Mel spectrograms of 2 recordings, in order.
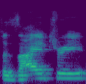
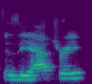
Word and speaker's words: physiatry: asked questions is it physiatry or physiatry I don't know if you've heard the second one before but you'll hear you'll hear it um both are acceptable okay I believe the very first pronunciation did put the emphasis on the third syllable so physiatry or uh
